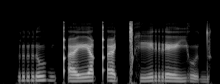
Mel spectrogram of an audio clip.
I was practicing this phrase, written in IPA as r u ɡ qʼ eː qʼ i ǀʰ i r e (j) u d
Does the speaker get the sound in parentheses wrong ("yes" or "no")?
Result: no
